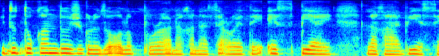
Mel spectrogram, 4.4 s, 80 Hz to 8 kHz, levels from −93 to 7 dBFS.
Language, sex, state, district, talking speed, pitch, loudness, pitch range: Nagamese, female, Nagaland, Dimapur, 230 wpm, 200 Hz, -16 LUFS, 190-225 Hz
